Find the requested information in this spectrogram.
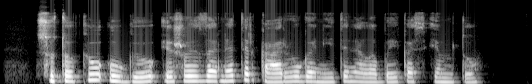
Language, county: Lithuanian, Klaipėda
